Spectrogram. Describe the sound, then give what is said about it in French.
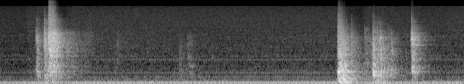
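A door clunks once as a father comes home and enters the room, then after a pause comes a cluster of knocking and latching thuds over a steady low hum, with no one speaking. “C'est son père qui est rentré. Il va à elle.”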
